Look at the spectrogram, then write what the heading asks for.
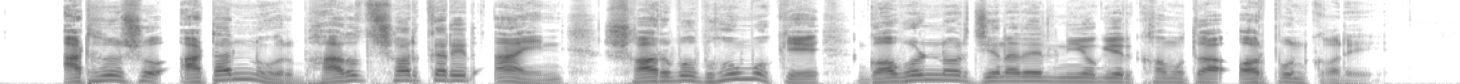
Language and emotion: Bengali, neutral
